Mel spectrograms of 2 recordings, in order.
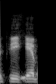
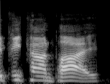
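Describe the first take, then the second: First: "pecan" said pee-CAN, short flat a; "pecan" rhyming with "man". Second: "pecan" said pee-KAHN before "pie"; "pecan" rhyming with "con". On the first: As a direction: say "pecan" ending like the word "can". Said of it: "Yeah, I say pecan". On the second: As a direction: say "pecan" with a broad "kahn" ending. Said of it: "but I say pecan pie". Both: Shown as a demonstration.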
